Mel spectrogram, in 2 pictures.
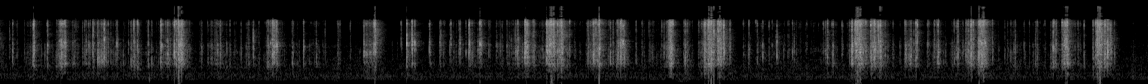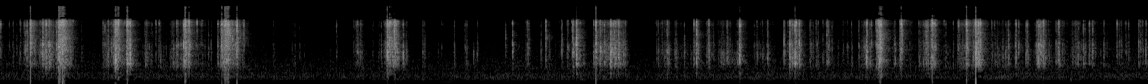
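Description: A puzzle cube's plastic layers click and clack as they are turned quickly, up close.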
